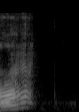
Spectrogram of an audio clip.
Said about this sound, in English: I'm sorry, I farted in the microphone. It happens. I'm sorry.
